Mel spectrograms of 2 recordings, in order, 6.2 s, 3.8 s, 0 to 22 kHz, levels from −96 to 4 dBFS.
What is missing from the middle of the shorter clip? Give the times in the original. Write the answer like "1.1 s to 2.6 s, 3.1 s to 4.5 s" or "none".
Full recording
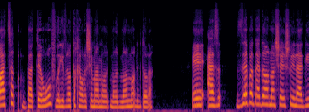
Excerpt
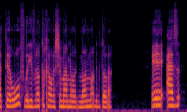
2.2 s to 2.4 s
